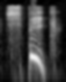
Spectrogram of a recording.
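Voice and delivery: high, sudden one-word order; curt phone command. Retold or imitated. Host answering a spam call, curt command. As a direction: pitch it up like ordering a caller to talk. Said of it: "hit the button and go".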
